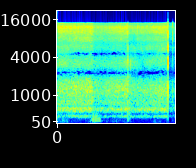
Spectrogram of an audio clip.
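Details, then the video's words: Continuous dense humming of many honey bees swarming inside a house, with a few faint clicks. "honey bees in my house!"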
